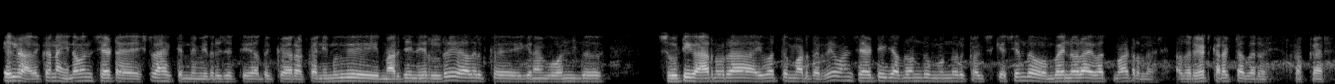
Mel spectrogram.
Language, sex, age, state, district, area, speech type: Kannada, male, 18-30, Karnataka, Gulbarga, urban, conversation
